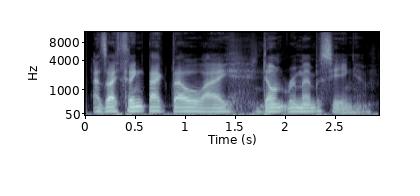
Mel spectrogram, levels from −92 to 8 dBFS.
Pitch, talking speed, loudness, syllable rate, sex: 105 Hz, 205 wpm, -18 LUFS, 4.9 syllables/s, male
